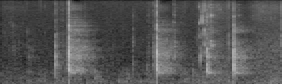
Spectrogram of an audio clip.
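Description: A spoon mixes Brussels sprouts, potatoes and mushrooms with olive oil, making a few sharp scraping clacks against the bowl, spaced irregularly and fairly close, with quieter rustling between them.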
